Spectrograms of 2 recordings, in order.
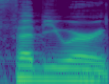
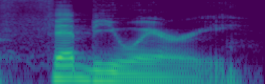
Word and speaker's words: February: Every day this week, I got to give the shout outs for February. Why don't they pronounce it February? Because that's how it's spelled.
